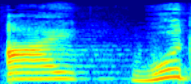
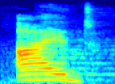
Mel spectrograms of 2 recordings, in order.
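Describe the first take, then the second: First: Two separate full words are said. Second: The words merge into one short syllable. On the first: "So I would like becomes I'd" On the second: "becomes I'd"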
